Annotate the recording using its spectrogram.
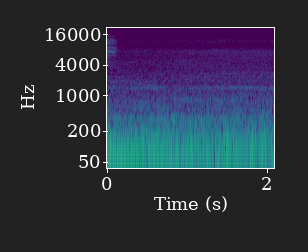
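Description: Steady low road and engine rumble heard inside a car's cabin while it drives slowly.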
